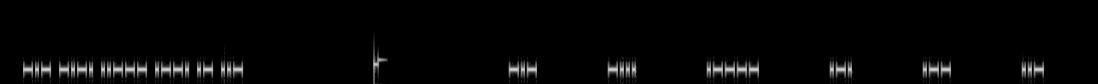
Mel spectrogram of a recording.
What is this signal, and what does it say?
Morse code, heard as a keyed tone, about 40 wpm, spaced as for 17 wpm, 700 Hz. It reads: KC2PAU KB1RWU
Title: USA Call Signs - 6 Characters - 8x Character Spacing - 40wpm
